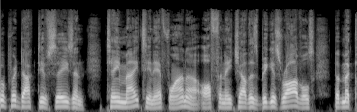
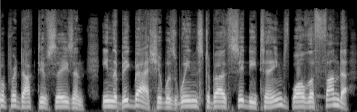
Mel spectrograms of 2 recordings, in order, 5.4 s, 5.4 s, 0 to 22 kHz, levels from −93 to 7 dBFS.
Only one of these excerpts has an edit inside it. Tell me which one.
second; 2 cuts; at 1.5 s, 4.3 s

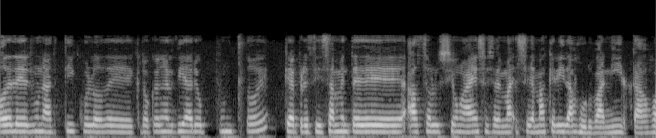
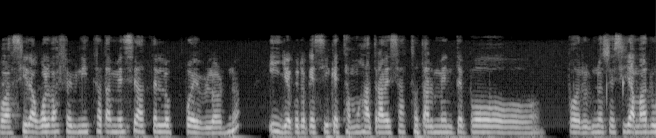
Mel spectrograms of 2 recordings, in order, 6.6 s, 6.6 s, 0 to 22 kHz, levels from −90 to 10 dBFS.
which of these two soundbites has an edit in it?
first; 1 cut; at 2.8 s

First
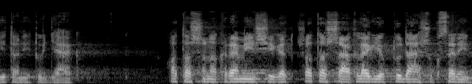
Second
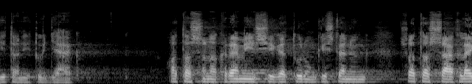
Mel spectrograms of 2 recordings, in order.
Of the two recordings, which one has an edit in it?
first; 1 cut; at 2.9 s

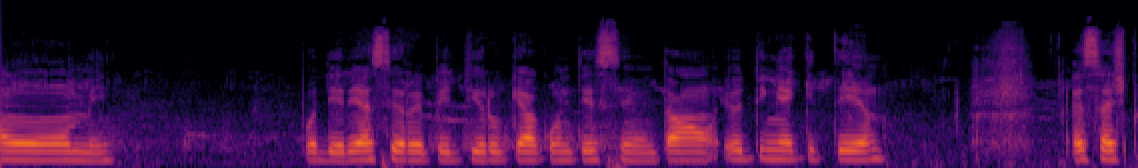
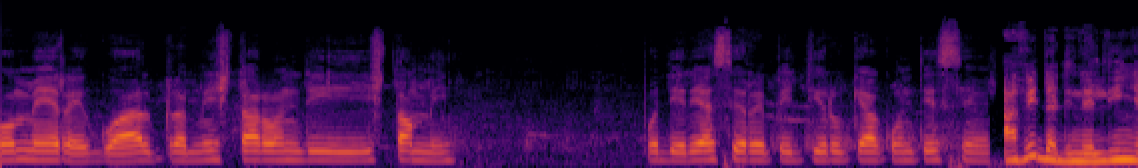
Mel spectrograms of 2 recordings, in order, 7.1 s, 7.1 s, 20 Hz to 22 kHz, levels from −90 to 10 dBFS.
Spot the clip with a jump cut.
second; 2 cuts; at 2.6 s, 6.2 s

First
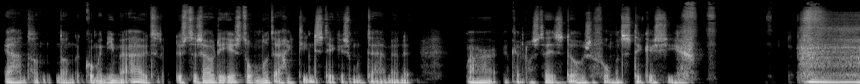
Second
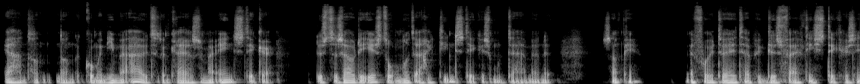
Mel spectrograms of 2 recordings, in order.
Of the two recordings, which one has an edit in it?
first; 2 cuts; at 1.6 s, 4.6 s

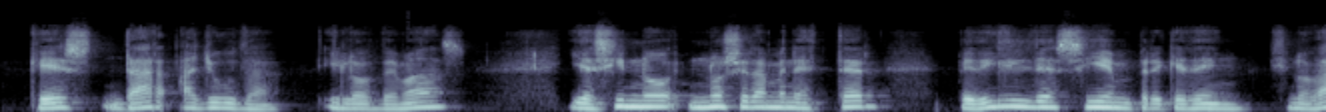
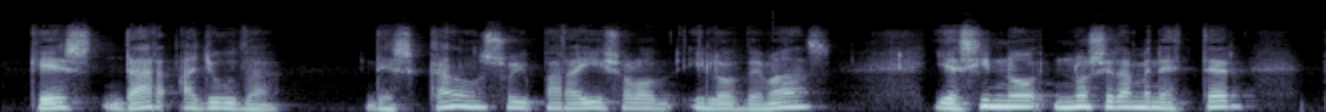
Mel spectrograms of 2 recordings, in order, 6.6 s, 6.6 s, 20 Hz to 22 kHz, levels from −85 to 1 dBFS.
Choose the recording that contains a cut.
first; 1 cut; at 1.6 s

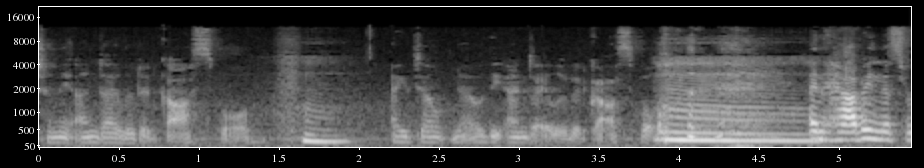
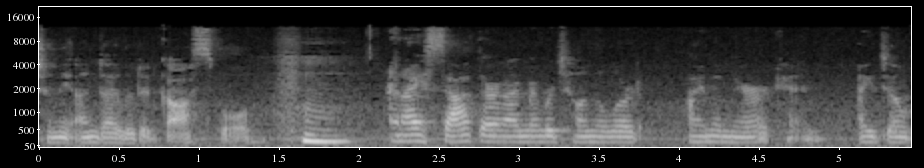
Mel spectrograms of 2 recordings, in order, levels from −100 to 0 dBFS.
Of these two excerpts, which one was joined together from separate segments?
first; 1 cut; at 2.1 s

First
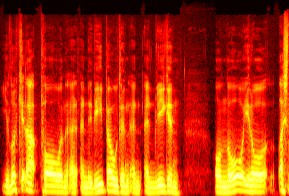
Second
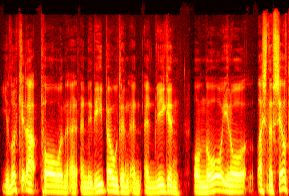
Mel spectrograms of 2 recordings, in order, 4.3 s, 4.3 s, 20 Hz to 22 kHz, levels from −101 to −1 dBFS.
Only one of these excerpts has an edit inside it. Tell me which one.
second; 1 cut; at 2.8 s

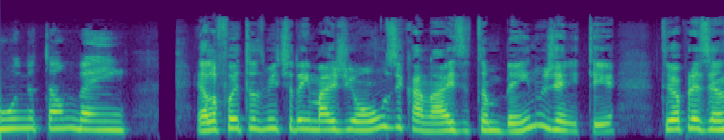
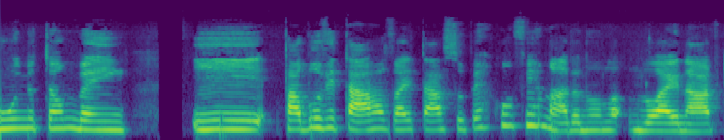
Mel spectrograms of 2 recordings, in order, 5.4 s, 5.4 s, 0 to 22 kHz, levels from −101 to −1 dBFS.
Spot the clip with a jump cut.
first; 1 cut; at 1.3 s

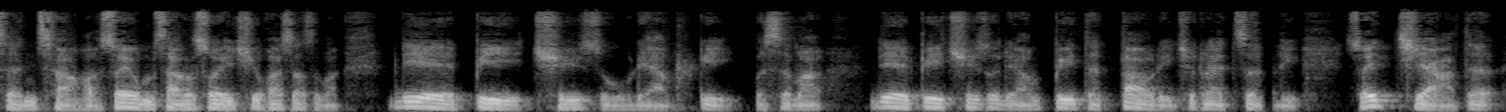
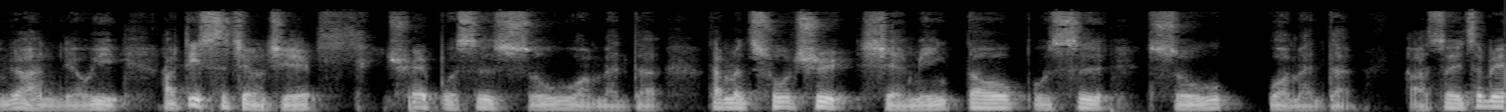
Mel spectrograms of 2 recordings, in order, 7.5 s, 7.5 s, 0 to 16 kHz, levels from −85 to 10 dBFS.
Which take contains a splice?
second; 2 cuts; at 1.9 s, 3.5 s

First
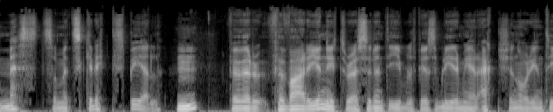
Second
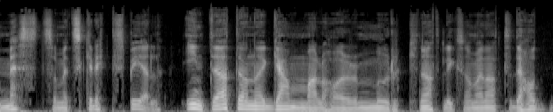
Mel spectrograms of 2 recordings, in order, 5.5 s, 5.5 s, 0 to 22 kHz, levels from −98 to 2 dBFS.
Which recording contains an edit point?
second; 1 cut; at 1.7 s

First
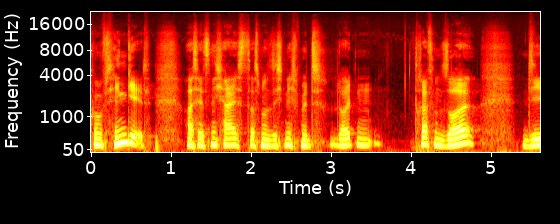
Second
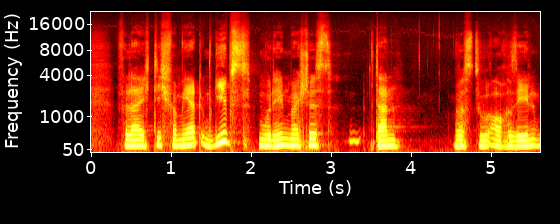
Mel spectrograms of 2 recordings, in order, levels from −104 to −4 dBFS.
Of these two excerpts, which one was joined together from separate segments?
second; 2 cuts; at 2.1 s, 3.4 s

